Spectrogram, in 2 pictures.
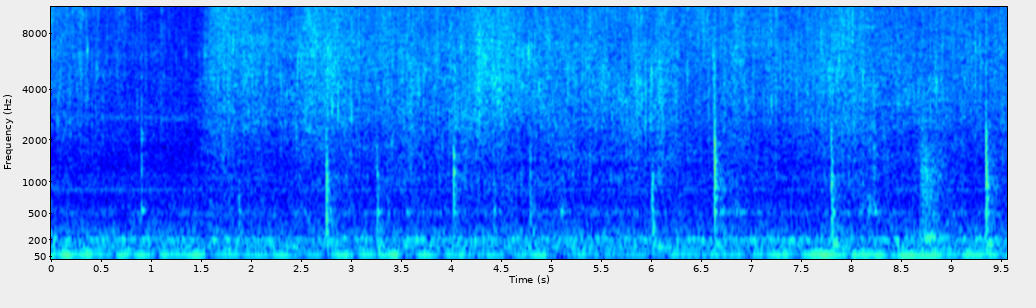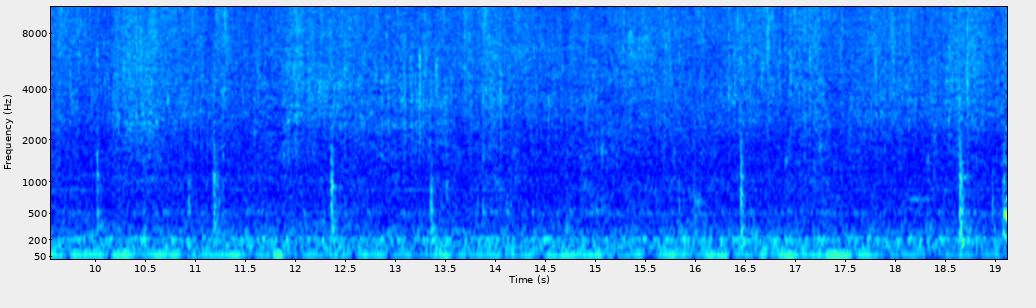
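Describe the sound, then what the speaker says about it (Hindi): Ingredients for mango chutney fry in a pan with a loud, steady sizzle, punctuated by light clinks and scrapes of stirring, heard close with no speech. "तो 2-3 मिनट के लिए इसको ऐसे ही फ्राई करना है।"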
